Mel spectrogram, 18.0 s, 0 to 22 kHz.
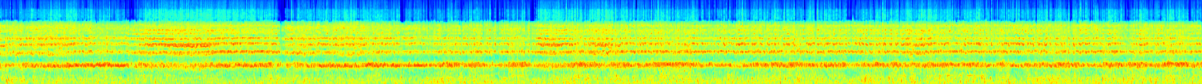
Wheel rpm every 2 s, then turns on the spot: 220, 220, 220, 230, 220, 230, 230, 230, 240.
none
